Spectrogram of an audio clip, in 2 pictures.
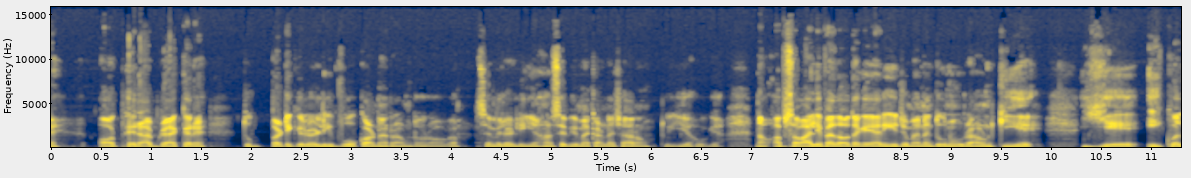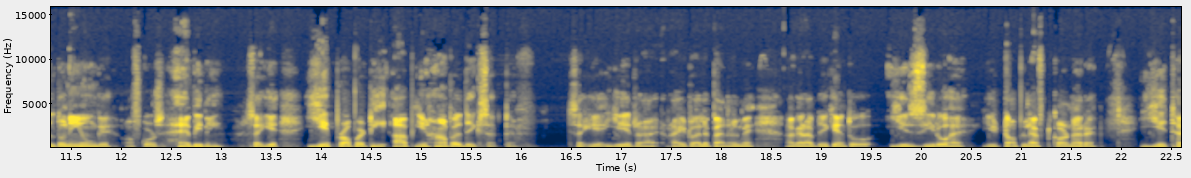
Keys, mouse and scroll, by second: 0.7-4.7 alt+drag, 4.7-9.4 alt+drag, 13.8-15.2 drag.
